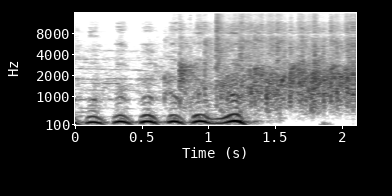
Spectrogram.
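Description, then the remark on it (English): A live crowd breaks into steady clapping and cheering for the artist ahead of his feature beat set, led off by a few rhythmic, rising-and-falling vocal whoops before the noisy applause swells and holds. “Everybody in the jungle, make some fucking noise for … one time.”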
